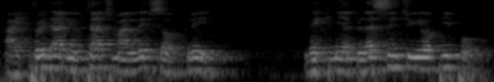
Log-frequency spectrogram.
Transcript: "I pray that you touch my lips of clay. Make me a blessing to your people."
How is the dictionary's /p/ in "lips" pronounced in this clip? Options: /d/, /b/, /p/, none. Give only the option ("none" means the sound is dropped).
/p/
